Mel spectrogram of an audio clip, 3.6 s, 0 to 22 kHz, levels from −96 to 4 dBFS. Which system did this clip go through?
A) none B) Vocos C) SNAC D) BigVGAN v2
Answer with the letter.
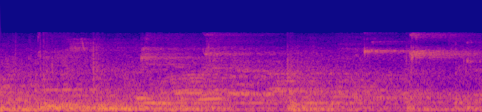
A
